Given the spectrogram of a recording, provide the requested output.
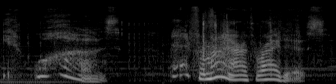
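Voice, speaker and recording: Slow, fussy old lady. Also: on the high side, huge pitch swings, creaky, music in the background, exaggerated voice. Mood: complaining. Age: older. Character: complaining, fussy old woman with aches. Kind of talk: radio drama acting.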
